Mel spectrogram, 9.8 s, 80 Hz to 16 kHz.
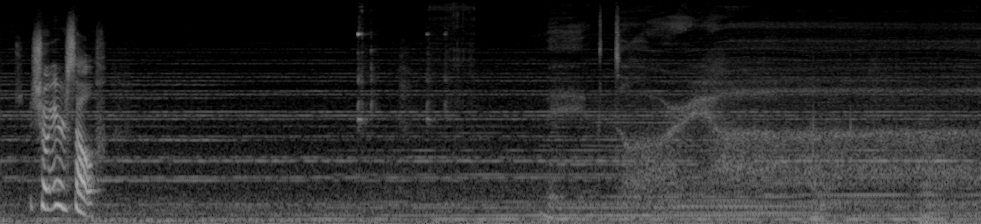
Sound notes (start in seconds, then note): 3.6 lights flicker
